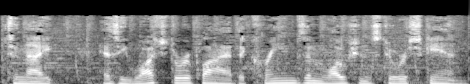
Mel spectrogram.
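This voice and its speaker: A man narrating a dramatic story in a measured, even way, with faint music underneath. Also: low voice.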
